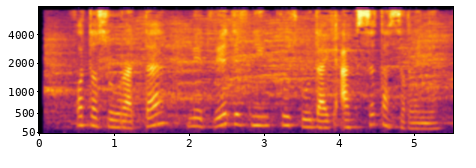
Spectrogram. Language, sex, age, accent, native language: Uzbek, female, 25-34, Jizzax, Uzbek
